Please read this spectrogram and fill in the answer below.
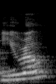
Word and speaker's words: Eero: Eero? Eero. Eero. Yep. How do you spell it?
